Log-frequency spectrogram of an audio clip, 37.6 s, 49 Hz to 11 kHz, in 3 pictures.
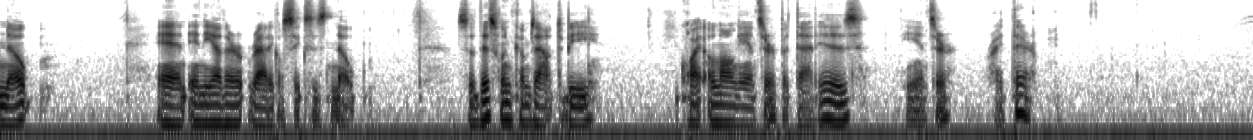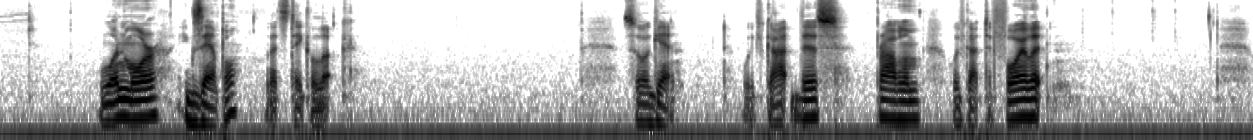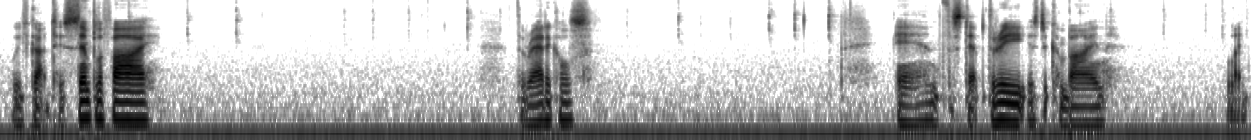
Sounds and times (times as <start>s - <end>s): Speech: 0.0s - 0.4s, 1.6s - 3.6s, 4.6s - 6.0s, 6.8s - 10.4s, 13.5s - 16.2s, 18.8s - 19.4s, 20.0s - 23.0s, 25.2s - 26.7s, 30.2s - 31.1s, 34.0s - 36.3s, 37.3s - 37.5s.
